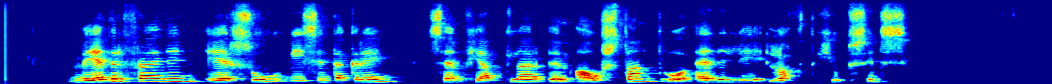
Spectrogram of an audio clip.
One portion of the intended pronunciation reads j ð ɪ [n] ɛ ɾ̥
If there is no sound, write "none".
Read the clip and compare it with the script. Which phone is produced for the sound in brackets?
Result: n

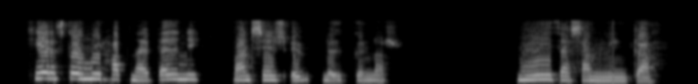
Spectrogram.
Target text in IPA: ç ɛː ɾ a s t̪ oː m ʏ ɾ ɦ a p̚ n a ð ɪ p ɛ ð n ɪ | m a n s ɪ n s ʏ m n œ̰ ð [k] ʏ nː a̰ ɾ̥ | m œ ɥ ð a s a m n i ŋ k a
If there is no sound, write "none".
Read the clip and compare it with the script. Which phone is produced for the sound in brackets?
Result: k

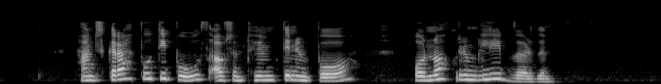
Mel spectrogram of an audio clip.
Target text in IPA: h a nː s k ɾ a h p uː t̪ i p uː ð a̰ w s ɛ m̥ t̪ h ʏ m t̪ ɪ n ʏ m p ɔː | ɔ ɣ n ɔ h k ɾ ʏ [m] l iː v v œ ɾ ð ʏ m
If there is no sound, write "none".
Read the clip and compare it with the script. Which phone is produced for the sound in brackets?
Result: m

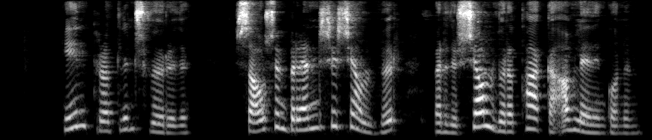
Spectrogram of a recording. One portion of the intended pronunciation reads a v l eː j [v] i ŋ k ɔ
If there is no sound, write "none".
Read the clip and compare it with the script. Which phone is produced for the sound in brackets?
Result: ð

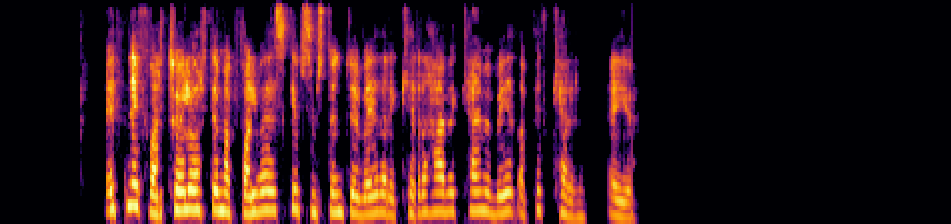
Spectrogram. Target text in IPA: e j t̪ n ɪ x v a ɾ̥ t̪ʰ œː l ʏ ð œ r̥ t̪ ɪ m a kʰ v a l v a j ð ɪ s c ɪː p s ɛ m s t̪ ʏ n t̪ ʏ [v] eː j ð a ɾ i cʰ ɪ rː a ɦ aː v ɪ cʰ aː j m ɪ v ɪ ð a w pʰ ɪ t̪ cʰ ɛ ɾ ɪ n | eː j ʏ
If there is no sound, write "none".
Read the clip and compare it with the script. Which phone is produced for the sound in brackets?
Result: v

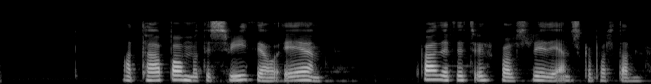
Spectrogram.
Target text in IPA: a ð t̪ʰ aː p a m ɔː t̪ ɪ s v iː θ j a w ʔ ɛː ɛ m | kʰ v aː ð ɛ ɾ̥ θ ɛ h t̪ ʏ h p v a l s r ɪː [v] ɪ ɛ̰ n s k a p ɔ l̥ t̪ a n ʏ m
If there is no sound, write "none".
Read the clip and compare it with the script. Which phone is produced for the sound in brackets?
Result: ð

